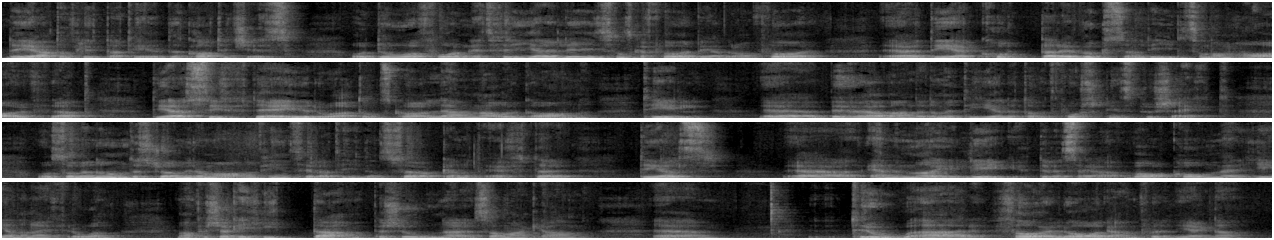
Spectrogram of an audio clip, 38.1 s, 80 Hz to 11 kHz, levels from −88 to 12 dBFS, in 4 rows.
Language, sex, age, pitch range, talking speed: English, male, 50-69, 95-115 Hz, 130 wpm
